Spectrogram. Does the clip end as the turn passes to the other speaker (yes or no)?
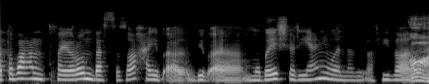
yes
